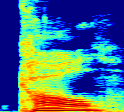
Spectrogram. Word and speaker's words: Caul: cow Cal been like call Kyle no call like like c-a-u-l like cauldron call because it's pronounced like cal-l color better call it All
